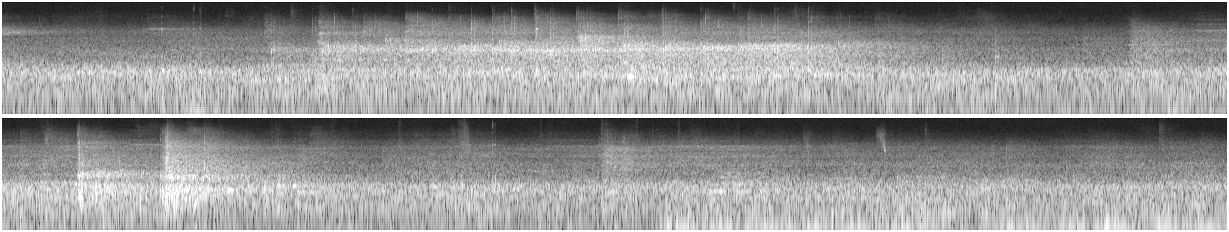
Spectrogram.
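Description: Sneakers scuff softly on a hard court.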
